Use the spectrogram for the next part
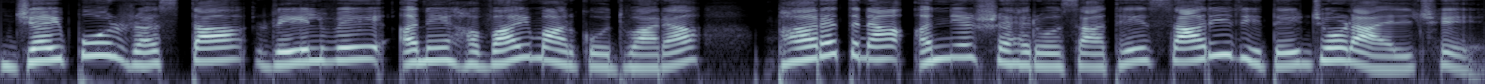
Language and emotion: Gujarati, neutral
